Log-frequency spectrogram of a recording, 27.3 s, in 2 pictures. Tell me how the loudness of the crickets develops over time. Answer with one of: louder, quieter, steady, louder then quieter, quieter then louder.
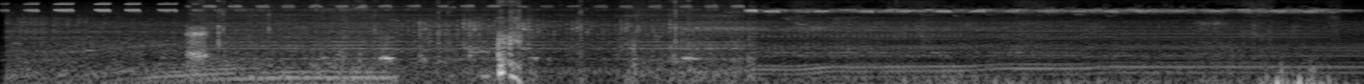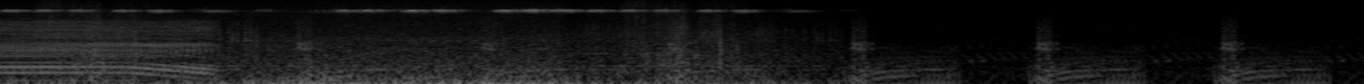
quieter.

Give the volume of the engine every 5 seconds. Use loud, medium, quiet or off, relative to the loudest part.
loud, loud, medium, quiet, quiet, quiet.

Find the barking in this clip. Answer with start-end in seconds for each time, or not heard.
not heard.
